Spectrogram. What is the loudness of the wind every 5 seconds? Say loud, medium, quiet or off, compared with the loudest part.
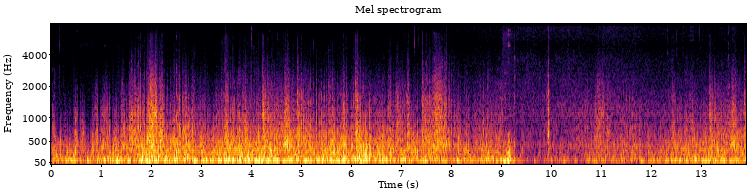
loud, loud, medium.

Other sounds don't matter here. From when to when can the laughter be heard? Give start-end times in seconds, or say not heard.
not heard.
